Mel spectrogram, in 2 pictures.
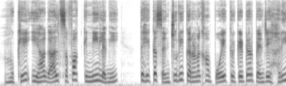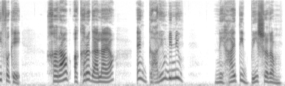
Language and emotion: Sindhi, disgusted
